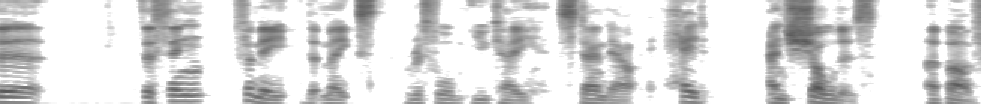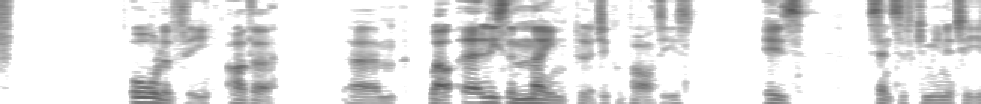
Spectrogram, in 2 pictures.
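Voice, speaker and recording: With an English accent, a man at medium pitch speaks at a fairly quick pace, somewhat breathy, with ordinary pitch variation and long, frequent pauses. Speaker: gaming YouTuber and commentator. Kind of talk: casual monologue while gaming. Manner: hesitant, many fillers.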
